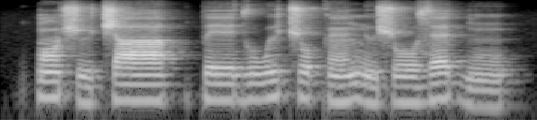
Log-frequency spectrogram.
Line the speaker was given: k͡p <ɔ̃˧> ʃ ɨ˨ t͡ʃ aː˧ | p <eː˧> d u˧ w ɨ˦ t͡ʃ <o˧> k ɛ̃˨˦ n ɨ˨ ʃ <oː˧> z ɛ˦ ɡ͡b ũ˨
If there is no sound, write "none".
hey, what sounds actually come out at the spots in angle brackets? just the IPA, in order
ɔ̃˧, eː˧, o˧, oː˧

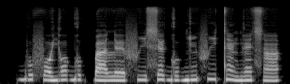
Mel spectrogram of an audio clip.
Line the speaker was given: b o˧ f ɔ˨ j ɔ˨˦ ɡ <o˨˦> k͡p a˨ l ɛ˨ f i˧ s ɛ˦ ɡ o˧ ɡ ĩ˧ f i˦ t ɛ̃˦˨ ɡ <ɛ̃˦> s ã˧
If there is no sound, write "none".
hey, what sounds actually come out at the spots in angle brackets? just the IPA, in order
o˧, ɛ̃˧

